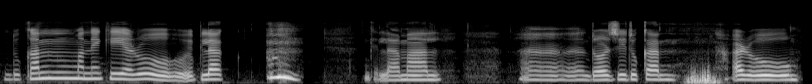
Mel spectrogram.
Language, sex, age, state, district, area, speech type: Assamese, female, 30-45, Assam, Sivasagar, rural, spontaneous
